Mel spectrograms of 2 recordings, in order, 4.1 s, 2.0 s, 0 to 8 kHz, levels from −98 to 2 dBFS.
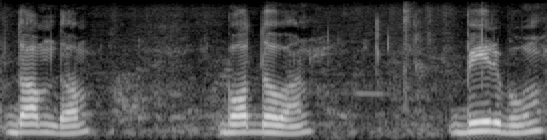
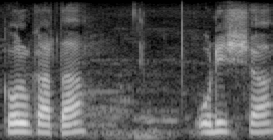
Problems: constant background noise, background conversations at intervals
